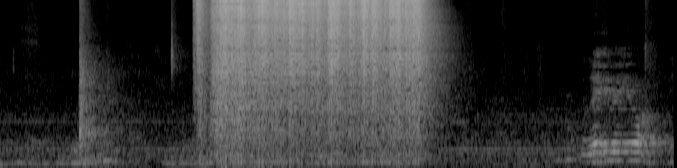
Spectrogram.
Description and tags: industrial welding med
slight distance record of a mig weld. short weld duration
medium, weld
